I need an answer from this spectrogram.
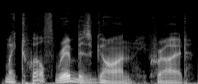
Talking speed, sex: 210 wpm, male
